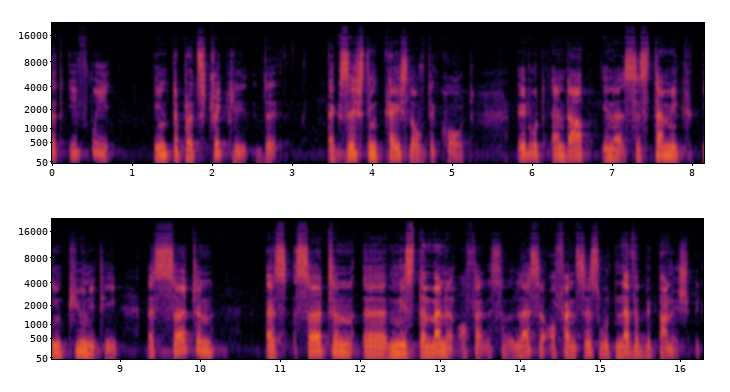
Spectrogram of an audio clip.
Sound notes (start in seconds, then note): none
